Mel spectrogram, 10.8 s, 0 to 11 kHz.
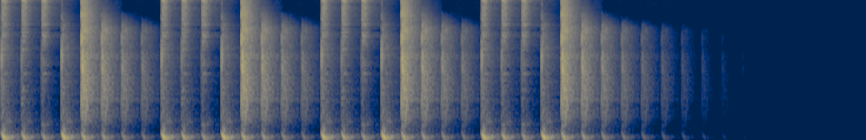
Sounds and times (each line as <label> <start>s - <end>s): drums accompaniment 0.0s - 7.9s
